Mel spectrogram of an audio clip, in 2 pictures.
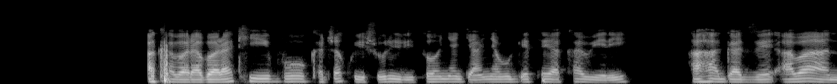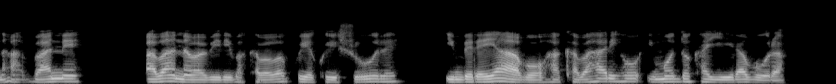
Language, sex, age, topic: Rundi, male, 25-35, education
